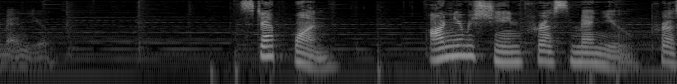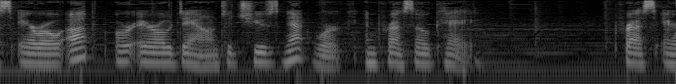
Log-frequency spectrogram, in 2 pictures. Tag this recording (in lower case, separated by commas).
speech, music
